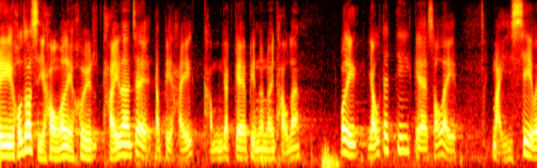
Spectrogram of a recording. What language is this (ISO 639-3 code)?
yue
